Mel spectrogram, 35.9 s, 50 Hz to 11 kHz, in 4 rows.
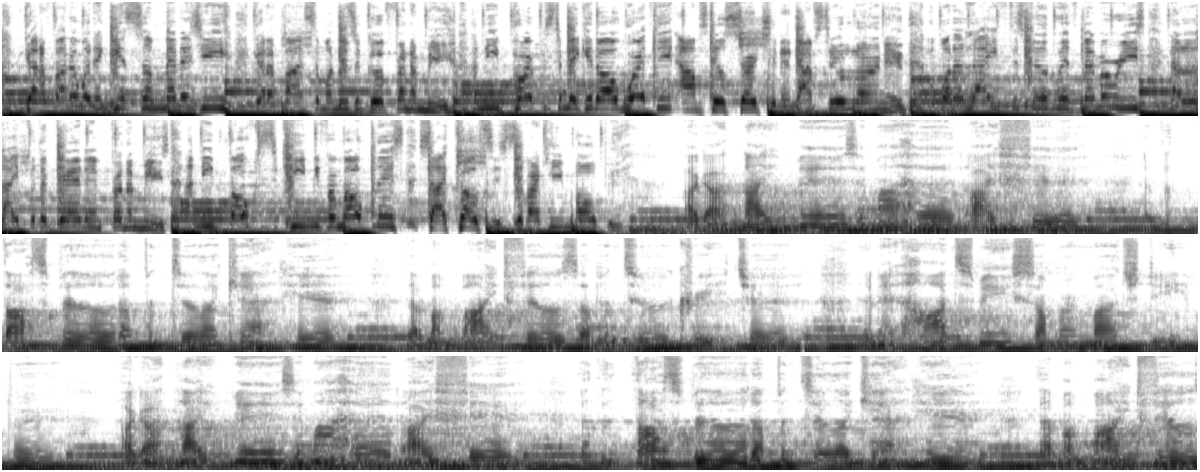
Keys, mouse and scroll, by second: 1.0 alt+shift+click, 4.1 double click.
